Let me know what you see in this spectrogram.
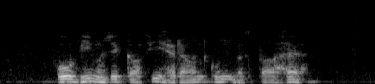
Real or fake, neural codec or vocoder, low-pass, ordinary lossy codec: real; none; 10.8 kHz; Opus, 24 kbps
